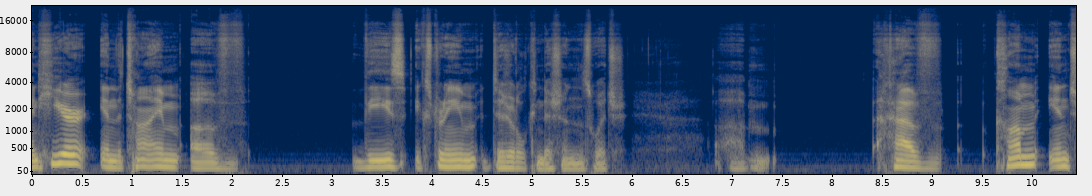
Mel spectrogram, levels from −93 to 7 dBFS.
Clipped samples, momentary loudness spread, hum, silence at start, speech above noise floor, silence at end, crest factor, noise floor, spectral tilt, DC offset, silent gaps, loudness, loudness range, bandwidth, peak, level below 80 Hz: under 0.1%; 19 LU; none; 0 s; 46 dB; 0 s; 20 dB; -67 dBFS; -5 dB/octave; under 0.1%; none; -21 LUFS; 9 LU; 16.5 kHz; -4 dBFS; -52 dBFS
